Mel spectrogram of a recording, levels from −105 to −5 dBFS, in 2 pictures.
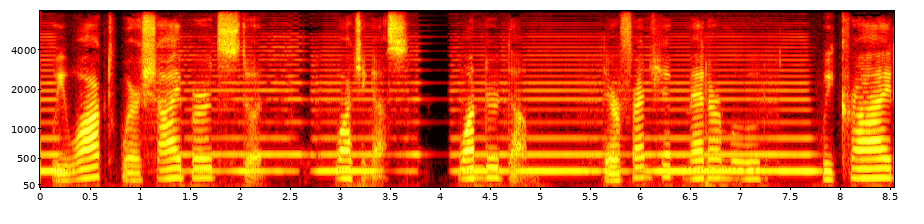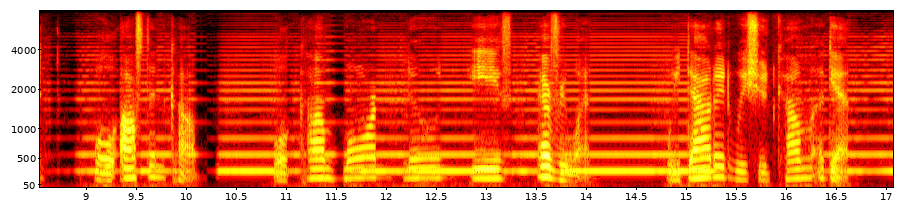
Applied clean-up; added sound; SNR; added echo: neural mask model RNNoise.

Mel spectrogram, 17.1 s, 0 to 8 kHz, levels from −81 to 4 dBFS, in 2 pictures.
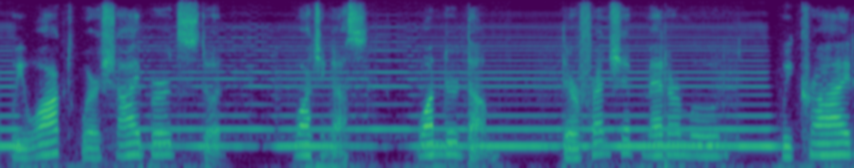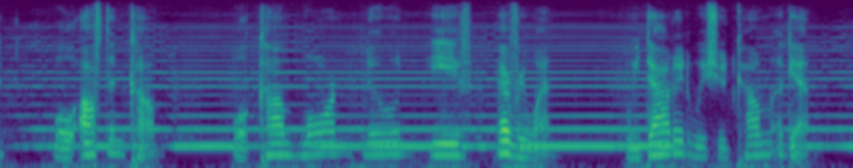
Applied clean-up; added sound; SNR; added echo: none; Bowed string instrument; 6 dB; none.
